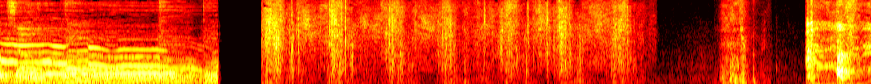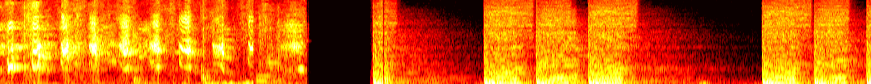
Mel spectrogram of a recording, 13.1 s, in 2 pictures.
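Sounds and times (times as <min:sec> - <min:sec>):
banknotes rustling: 0:02.0 - 0:05.0, 0:06.3 - 0:08.8
person laughing: 0:06.0 - 0:08.9.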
